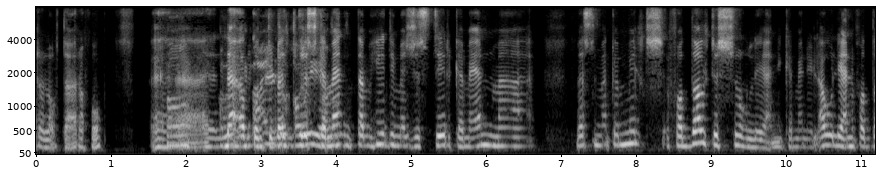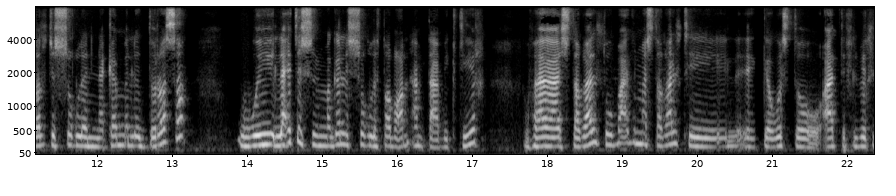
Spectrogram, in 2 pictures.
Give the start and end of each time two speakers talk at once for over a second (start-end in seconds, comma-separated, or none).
1.7-3.8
